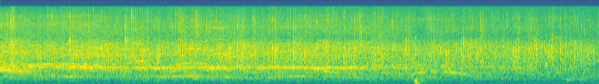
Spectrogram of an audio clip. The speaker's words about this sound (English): You want to clap your hands and shout yes if you believe that tonight.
